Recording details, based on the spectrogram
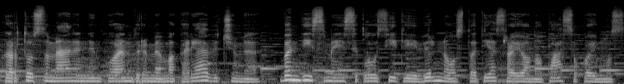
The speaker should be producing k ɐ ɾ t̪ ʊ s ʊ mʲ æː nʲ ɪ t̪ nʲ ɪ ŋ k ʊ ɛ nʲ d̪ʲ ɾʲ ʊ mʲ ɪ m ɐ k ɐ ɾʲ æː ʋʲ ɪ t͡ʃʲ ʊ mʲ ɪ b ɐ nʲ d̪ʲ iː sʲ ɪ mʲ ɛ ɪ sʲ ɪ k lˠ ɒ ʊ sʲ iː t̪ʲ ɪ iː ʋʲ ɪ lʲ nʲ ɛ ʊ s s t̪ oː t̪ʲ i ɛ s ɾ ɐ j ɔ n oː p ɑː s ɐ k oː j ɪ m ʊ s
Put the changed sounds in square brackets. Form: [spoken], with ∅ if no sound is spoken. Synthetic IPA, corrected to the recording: k ɐ ɾ t̪ ʊ s ʊ mʲ æː nʲ ɪ [∅] nʲ ɪ ŋ k ʊ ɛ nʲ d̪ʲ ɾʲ ʊ mʲ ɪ m ɐ k ɐ ɾʲ æː ʋʲ ɪ t͡ʃʲ ʊ mʲ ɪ b ɐ nʲ d̪ʲ iː sʲ ɪ mʲ ɛ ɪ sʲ ɪ k lˠ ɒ ʊ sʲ iː t̪ʲ ɪ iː ʋʲ ɪ lʲ nʲ ɛ ʊ s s t̪ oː t̪ʲ i ɛ s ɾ ɐ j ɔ n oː p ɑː s ɐ k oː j ɪ m ʊ s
